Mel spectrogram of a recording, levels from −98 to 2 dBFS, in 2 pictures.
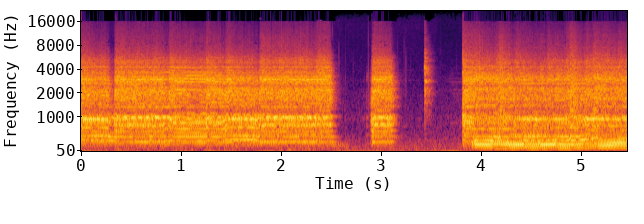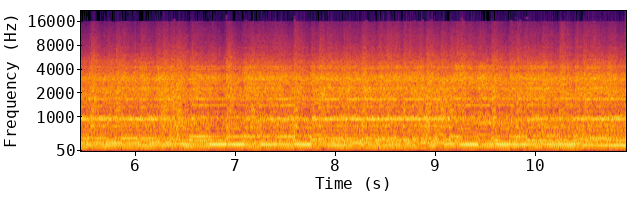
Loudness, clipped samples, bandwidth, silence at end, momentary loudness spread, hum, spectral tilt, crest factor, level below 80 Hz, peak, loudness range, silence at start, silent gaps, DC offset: -5 LUFS; 1%; 16.5 kHz; 0 s; 3 LU; none; -4 dB/octave; 6 dB; -40 dBFS; 0 dBFS; 3 LU; 0 s; none; under 0.1%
